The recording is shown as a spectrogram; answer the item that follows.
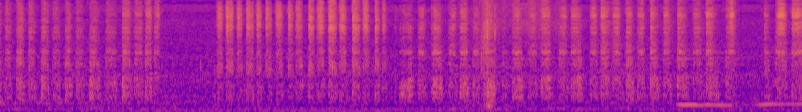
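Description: Sharpie marker scratching faintly across sketchbook paper in rapid, even back-and-forth strokes as a section of a drawing is colored in solid black, with a brief pause about two seconds in.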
